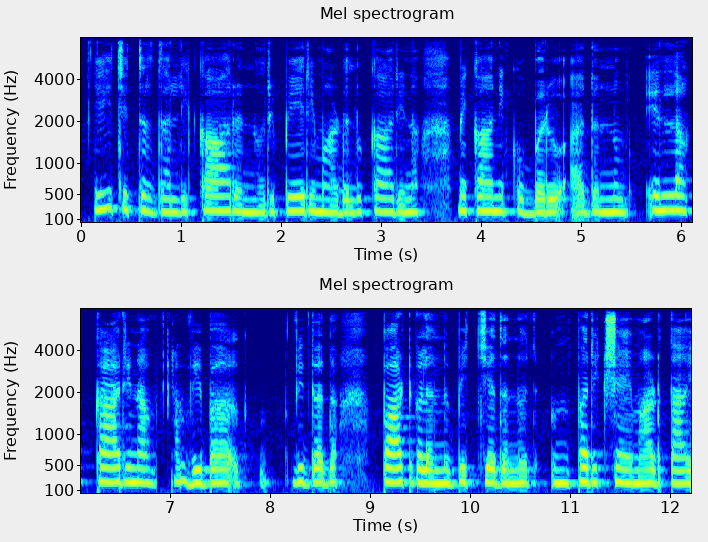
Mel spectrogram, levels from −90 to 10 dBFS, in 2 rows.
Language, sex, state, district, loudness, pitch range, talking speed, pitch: Kannada, female, Karnataka, Mysore, -34 LUFS, 210-230 Hz, 95 wpm, 220 Hz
